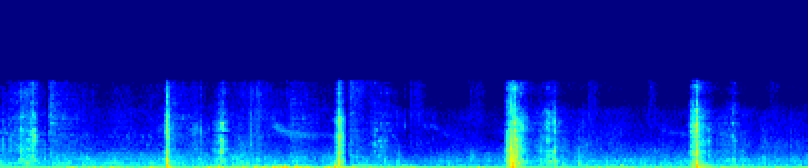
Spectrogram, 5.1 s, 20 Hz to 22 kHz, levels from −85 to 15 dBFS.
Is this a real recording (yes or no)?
yes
